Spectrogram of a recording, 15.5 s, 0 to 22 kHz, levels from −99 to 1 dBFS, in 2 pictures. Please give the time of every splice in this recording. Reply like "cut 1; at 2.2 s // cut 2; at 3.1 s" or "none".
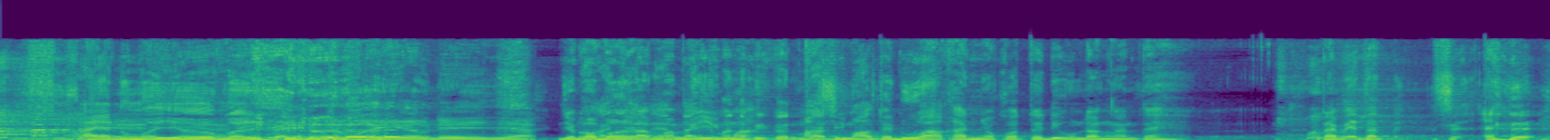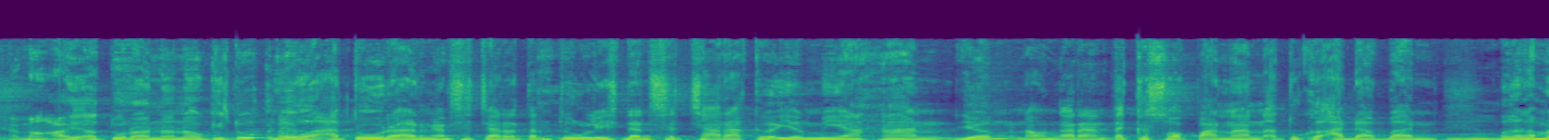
cut 1; at 2.7 s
